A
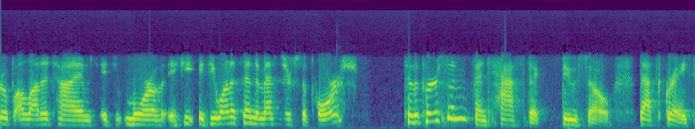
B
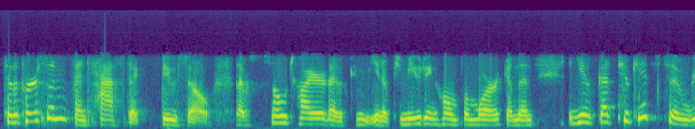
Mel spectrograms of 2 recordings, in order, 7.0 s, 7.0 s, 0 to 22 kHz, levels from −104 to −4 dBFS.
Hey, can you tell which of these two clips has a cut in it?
B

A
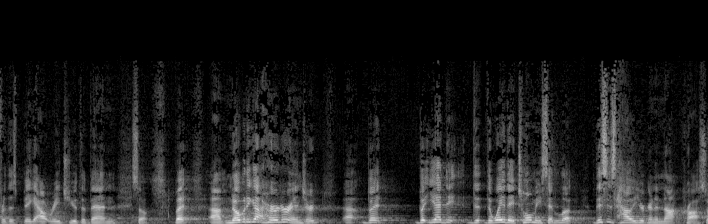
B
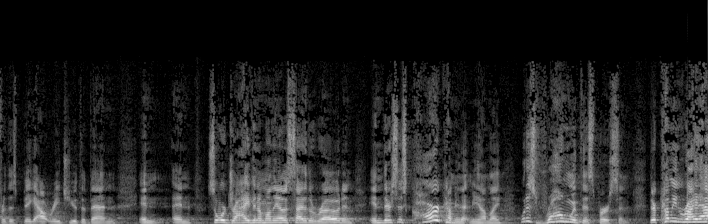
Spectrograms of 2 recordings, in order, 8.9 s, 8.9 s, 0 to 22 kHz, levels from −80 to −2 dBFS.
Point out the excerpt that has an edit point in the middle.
A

